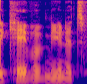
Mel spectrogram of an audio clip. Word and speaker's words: Cave of Munits: We just bumped into each other just casually, and it was Cave of Munits, right? That's how you pronounce it? – Yes, it was definitely Cave of Munits for sure.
